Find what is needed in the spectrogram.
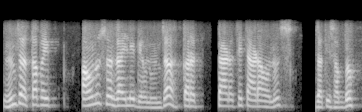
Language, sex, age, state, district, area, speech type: Nepali, male, 18-30, West Bengal, Darjeeling, rural, conversation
